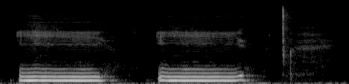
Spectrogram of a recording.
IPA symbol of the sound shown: i:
